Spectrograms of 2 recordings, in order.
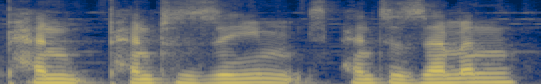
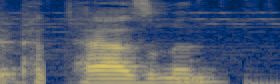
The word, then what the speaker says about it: Pentazemin: Is it Pentazemin? Whatever they are. Pentazemin? Pentazemin, that one. People say it different ways, but I'd say Pentazemin.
